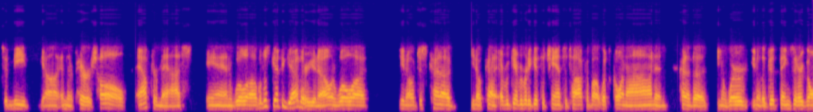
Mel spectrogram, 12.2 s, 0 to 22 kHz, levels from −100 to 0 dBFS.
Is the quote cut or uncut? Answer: cut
